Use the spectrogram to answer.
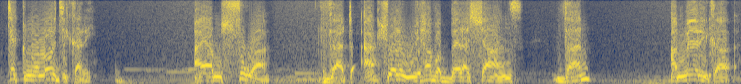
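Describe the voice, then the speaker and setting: Animated man with a Kikuyu Kenyan accent. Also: mid-range voice, rough recording. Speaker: guest, comedian. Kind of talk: casual interview talk.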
